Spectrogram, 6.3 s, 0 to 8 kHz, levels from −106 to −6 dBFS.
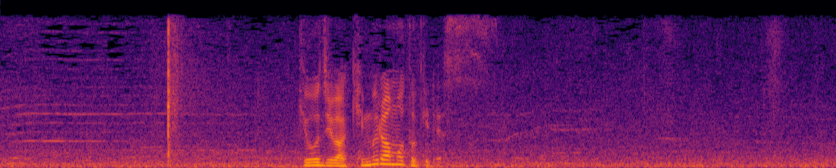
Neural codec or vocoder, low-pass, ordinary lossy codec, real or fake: none; 7.2 kHz; MP3, 48 kbps; real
